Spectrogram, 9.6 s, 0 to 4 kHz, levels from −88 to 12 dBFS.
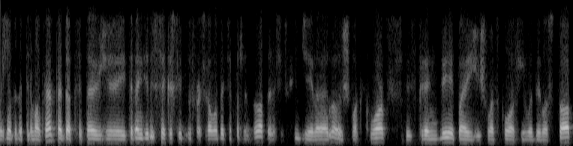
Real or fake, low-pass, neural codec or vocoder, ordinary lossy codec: fake; 3.6 kHz; codec, 16 kHz, 0.5 kbps, FunCodec, trained on Chinese and English, 25 frames a second; Opus, 32 kbps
